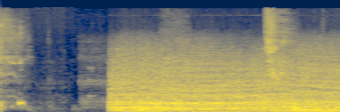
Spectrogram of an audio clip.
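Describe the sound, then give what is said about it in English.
After a second of near silence, a loud motorbike engine suddenly roars in and holds a steady, throaty rumble to the end, with a brief rising whine partway through. “Motorbike.”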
